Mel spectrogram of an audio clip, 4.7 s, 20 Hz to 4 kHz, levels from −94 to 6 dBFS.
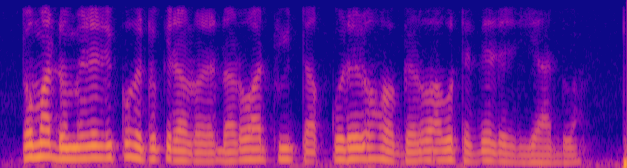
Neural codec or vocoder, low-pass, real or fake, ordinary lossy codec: vocoder, 22.05 kHz, 80 mel bands, WaveNeXt; 3.6 kHz; fake; none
